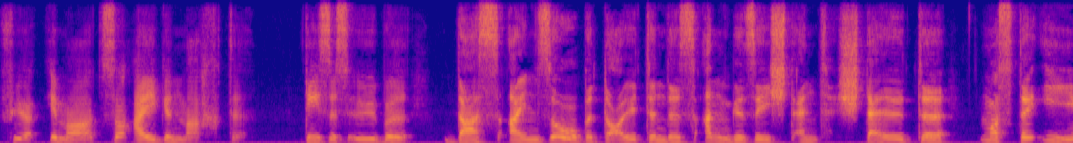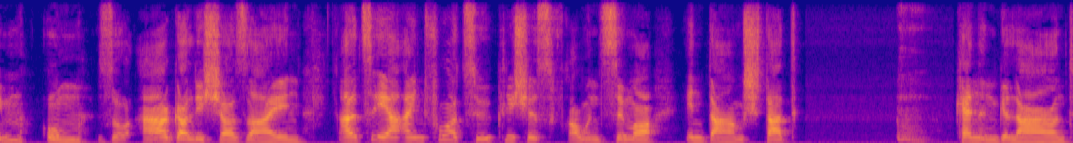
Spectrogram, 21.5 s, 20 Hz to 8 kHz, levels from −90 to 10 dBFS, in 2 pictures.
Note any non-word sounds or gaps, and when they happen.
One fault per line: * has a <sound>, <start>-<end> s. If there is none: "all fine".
* has a throat clearing, 19.7-20.2 s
